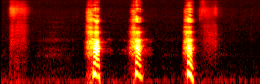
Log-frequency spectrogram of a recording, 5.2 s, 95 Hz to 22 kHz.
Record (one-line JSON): {"exhalation_length": "5.2 s", "exhalation_amplitude": 3508, "exhalation_signal_mean_std_ratio": 0.23, "survey_phase": "beta (2021-08-13 to 2022-03-07)", "age": "45-64", "gender": "Female", "wearing_mask": "No", "symptom_cough_any": true, "symptom_runny_or_blocked_nose": true, "symptom_sore_throat": true, "symptom_fatigue": true, "symptom_fever_high_temperature": true, "symptom_headache": true, "symptom_change_to_sense_of_smell_or_taste": true, "symptom_other": true, "symptom_onset": "3 days", "smoker_status": "Ex-smoker", "respiratory_condition_asthma": false, "respiratory_condition_other": false, "recruitment_source": "Test and Trace", "submission_delay": "2 days", "covid_test_result": "Positive", "covid_test_method": "RT-qPCR", "covid_ct_value": 16.3, "covid_ct_gene": "ORF1ab gene", "covid_ct_mean": 16.7, "covid_viral_load": "3200000 copies/ml", "covid_viral_load_category": "High viral load (>1M copies/ml)"}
